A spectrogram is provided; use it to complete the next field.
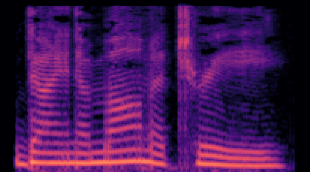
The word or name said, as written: dynamometrical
